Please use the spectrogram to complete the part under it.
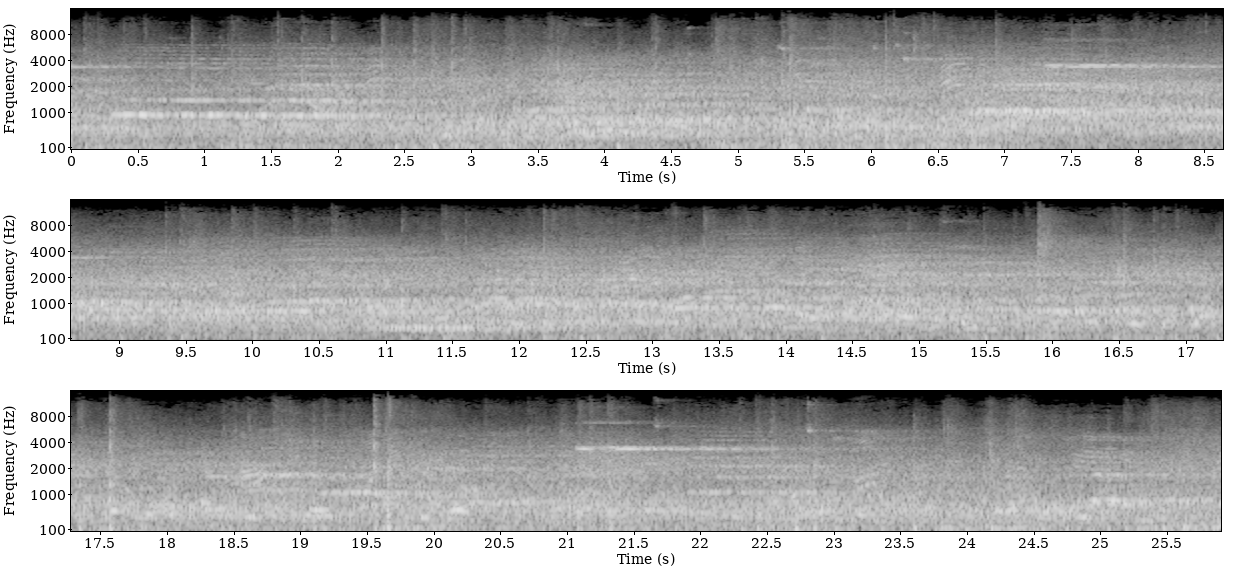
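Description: Young girls call out and chatter in a large echoing hall.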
